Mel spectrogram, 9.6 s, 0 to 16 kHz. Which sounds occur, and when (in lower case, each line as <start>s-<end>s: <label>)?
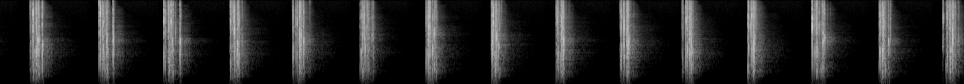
0.3s-0.5s: clapping
0.9s-1.3s: clapping
1.6s-1.9s: clapping
2.3s-2.5s: clapping
2.9s-3.1s: clapping
3.5s-3.8s: clapping
4.2s-4.4s: clapping
4.9s-5.0s: clapping
5.5s-5.7s: clapping
6.2s-6.3s: clapping
6.8s-7.0s: clapping
7.4s-7.6s: clapping
8.1s-8.3s: clapping
8.7s-9.0s: clapping
9.4s-9.6s: clapping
